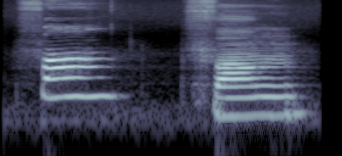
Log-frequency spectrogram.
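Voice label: "feng1", Mandarin Chinese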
